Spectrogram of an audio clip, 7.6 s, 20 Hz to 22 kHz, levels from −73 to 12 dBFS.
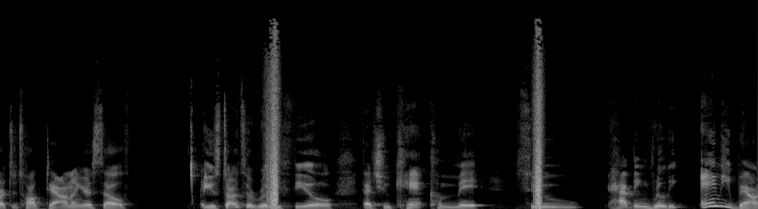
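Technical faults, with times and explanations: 2.61–2.84 s and 5.30–5.48 s, wireless microphone noise hit: a brief swish of static lasting about 0.2 s is heard after "you start to" and again after "that you can't commit", as the radio link fades through reflection cancellation and receiver noise rises.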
